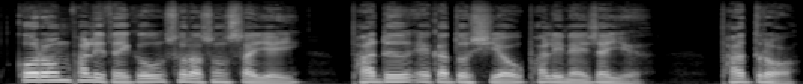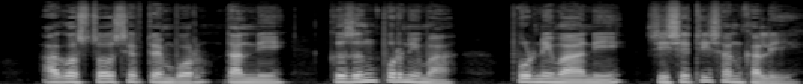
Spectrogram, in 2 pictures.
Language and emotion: Bodo, neutral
